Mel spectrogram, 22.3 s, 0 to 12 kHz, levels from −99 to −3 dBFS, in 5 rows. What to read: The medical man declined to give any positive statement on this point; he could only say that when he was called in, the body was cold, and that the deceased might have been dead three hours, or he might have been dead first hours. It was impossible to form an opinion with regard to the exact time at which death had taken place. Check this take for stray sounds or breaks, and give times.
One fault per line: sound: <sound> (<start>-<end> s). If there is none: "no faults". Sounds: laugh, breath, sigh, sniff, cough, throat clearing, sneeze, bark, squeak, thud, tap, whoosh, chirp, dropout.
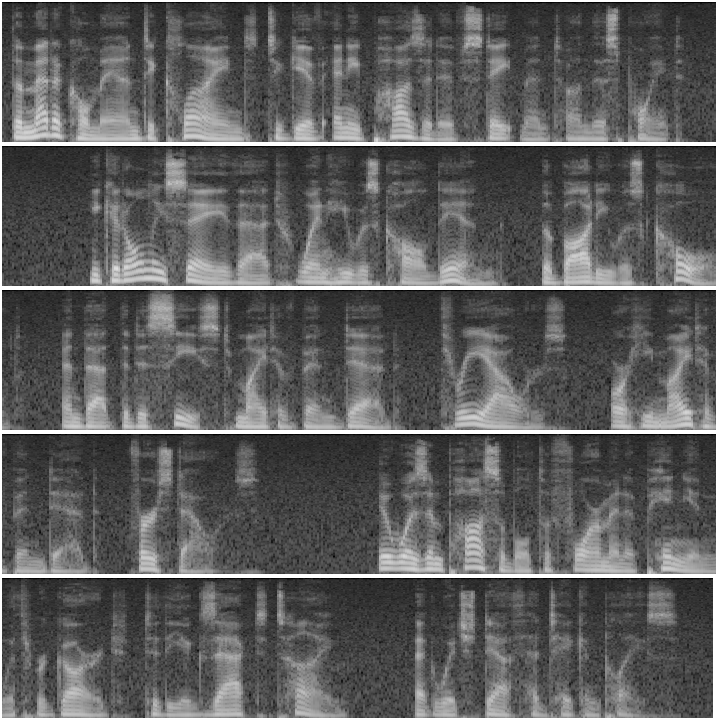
no faults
